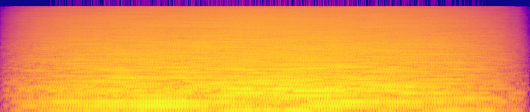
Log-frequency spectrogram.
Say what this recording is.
Glitch Transition
Overkill of effects in Audacity make some kind of electric transition.
distant, electric, far, horror, psycho, science, transition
